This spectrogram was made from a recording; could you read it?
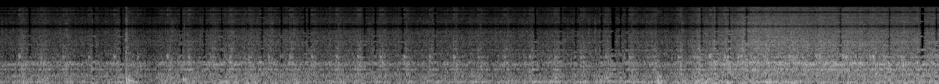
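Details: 2001 Suburban 2500 6.0 Vortec, cold start at about 1 degree after sitting overnight, just after cylinder head rebuild (new plugs, wires, gaskets, intake valves, valve seats). Idle lopes unevenly, revs sag and recover, engine almost died; rough cold idle with RPM surging, cause unknown.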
